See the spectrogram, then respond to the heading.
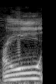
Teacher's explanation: ये वाउ मद्दा है, एक अलिफ दो हरकात के बराबर, इसको लंबा करके पढ़ेंगे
